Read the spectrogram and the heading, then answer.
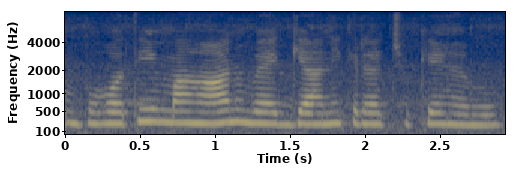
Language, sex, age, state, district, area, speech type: Hindi, female, 30-45, Uttar Pradesh, Sonbhadra, rural, spontaneous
